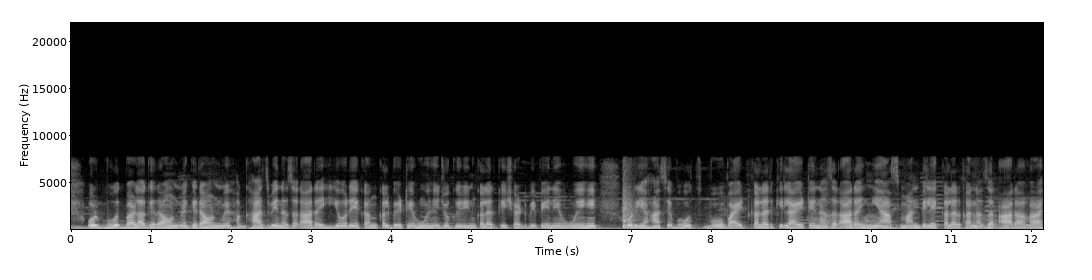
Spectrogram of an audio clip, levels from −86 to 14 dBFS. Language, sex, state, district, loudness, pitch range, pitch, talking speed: Hindi, female, Chhattisgarh, Sukma, -16 LUFS, 175-200 Hz, 185 Hz, 245 wpm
